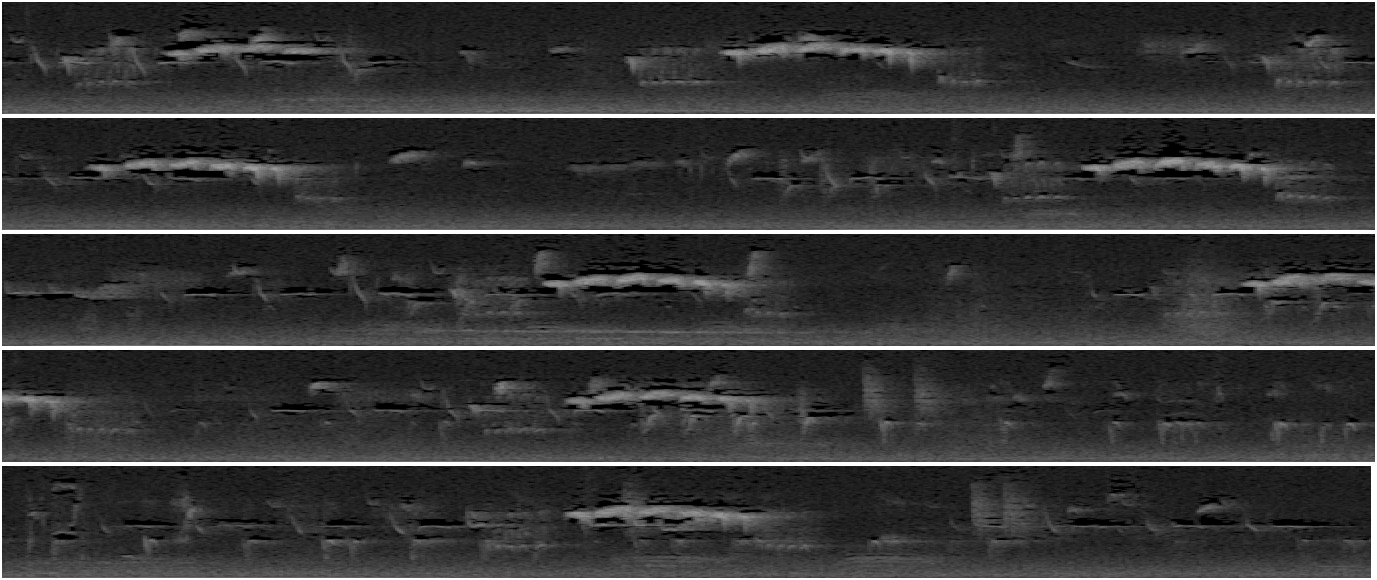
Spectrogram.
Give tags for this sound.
birds; field-recording; crows; forrest

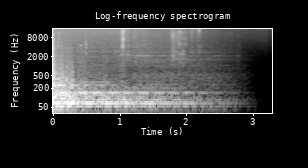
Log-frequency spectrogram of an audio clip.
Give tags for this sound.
field-recording; percussion

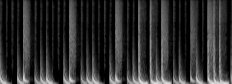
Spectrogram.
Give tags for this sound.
beat; dance; disko; Dj; hip; hop; lied; loop; rap; RB; sample; song; sound

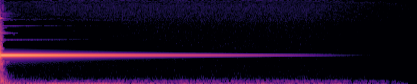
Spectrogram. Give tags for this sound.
samples; celeste

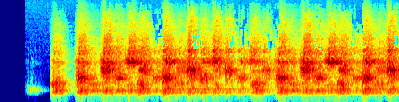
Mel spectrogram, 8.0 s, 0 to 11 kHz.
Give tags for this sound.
120bpm; swish

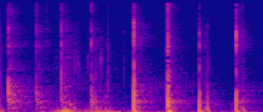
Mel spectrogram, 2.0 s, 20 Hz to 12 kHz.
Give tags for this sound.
January2013; Essen; Germany; SonicSnaps

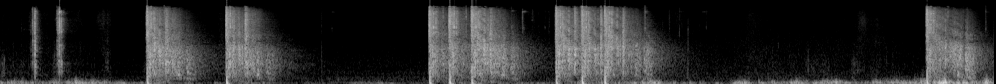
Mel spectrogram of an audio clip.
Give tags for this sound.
rifle; gun; impact; target; suppressive-fire; report; field-recording; 22; fire; suppressive

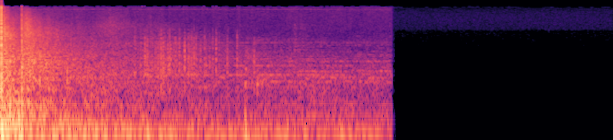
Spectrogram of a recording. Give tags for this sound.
ambience; hit; fall; dust; falling; fire; fireworks; explosion; distant

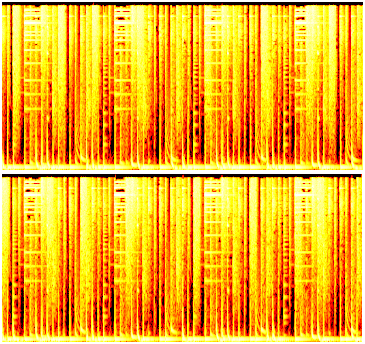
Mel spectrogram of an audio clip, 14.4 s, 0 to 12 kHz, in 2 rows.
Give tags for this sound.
loop; 133bpm; electro; drumloop

